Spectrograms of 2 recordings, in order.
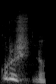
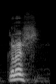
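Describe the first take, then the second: First: The name is said in an Odia way. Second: The name is clipped to a short 'krash'. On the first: "Orissa में कृष्ण को बोलते हैं" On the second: "Braj में ब्रजवासी लोग वैसे क्रश क्रश करते हैं"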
